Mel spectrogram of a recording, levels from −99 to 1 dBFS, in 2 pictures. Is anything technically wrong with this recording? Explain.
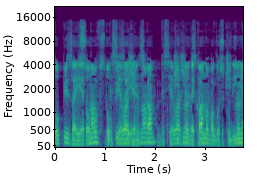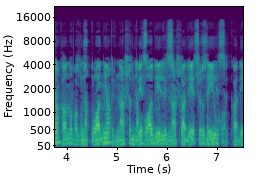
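Yes, two faults run through the whole clip.

A doubled audio track is present from start to finish: a second, full-band copy of the speech trails about a second behind, roughly 5 dB quieter, with no room colour or decay. It sounds like a dry, overlapping echo, likely from a second capture path or an edit holding two misaligned copies.

HE-AAC compression is also audible throughout. The codec keeps the lower spectrum and rebuilds the treble by copying lower bands upward, so upper harmonics don't line up. Here s sounds turn gritty and lispy, nothing sits above 14.9 kHz, and the damage points to a bitrate around 24 kbps.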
